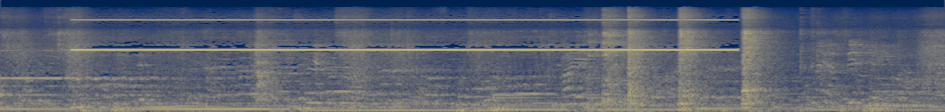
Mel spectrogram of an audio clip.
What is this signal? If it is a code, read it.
A steady tone, with the noise of a cafe. There is no code.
